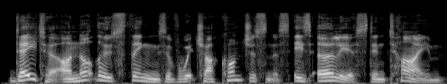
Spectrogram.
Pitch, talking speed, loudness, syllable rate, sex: 140 Hz, 175 wpm, -18 LUFS, 4.5 syllables/s, male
